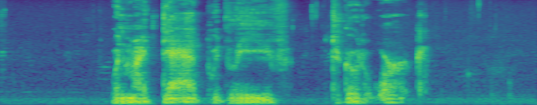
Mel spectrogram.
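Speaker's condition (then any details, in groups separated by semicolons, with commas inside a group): Throat cancer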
